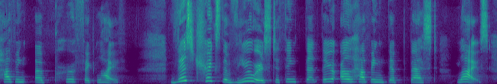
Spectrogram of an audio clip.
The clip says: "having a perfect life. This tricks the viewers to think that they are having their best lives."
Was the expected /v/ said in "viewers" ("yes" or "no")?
yes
